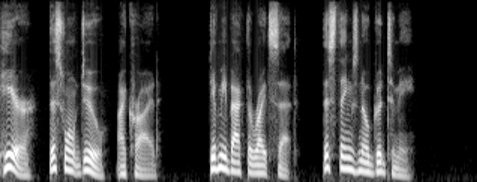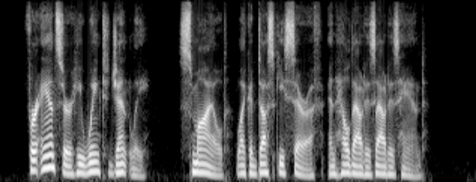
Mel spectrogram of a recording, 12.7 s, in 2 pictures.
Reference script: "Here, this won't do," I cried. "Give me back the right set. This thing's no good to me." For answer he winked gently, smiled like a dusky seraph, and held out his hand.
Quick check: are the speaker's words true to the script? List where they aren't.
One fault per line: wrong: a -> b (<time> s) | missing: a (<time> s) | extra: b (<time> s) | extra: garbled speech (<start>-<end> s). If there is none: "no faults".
extra: out his (11.4 s)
